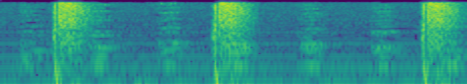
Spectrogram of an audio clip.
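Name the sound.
whip lashes sound effect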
